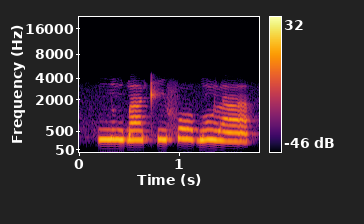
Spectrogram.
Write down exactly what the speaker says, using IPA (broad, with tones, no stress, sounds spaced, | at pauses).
ɲ ũ˨ ɡ͡b ã˨ kʰ i˨ f o˦˨ ɡʷ ũ˦˨ l ã˨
